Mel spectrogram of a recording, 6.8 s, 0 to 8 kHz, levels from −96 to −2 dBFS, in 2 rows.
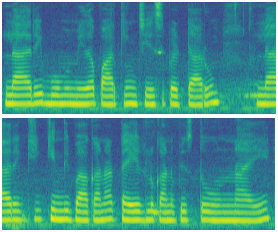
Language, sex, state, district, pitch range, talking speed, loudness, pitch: Telugu, female, Telangana, Mahabubabad, 180-190 Hz, 105 wpm, -14 LUFS, 185 Hz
